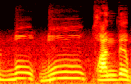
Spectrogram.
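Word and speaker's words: 木瓜: 중국에서 나무 목자 오이 과자 쓴 거는 중국 발음으로 이제 무과인데 무과. 나무 목 발음이 이제 중국 발음으로는 무가 되고 과는 똑같아요.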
